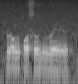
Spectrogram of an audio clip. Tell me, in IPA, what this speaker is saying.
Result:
ɻ ɤ˦ ŋ p ɤ˨˦ s ɹ̩˨˦ i˥˨ n ɻ ḛ˨˩ ɪ̯

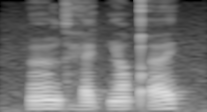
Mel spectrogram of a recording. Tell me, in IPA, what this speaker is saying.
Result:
œ̃ ɡʱ æ pʲ ɔ̃ qʼ e

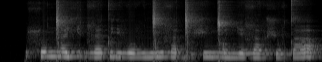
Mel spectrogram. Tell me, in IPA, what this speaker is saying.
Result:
ɬ o ŋ͡ǀ æ ç æ ɡ ɮ æ t i ɾʲ e v o v i ŋ͡ǀ i ɮ a ɡ͡ǀ i ʃ i ŋ͡ǀ ɔ ɲ e ɮ a v ʃ o v t a

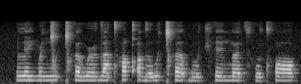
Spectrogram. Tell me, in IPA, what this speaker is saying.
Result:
l e˦ j m ə˞˦ ŋ͡ǀ u˦ ǀʰ œ˦ w ə˞˨˦ d a˨˦ tʰ ʊ˦˨ qʼ ʊ˦˨ ɡ ə˨˦ w ʊ˨˦ ǀʰ ɜ˦˨ ɓ u˨˦ t͡ʃʰ eː˦ ŋ œ˦˨ t͡sʰ u˨˦ tʰ ɔ˦

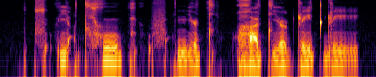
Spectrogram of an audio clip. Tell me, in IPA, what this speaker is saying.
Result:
t͡s ṵ j ɑ̰ tʲ x u kʲ ṵ f ɑ̰ nʲ ə˞ tʲ ɑ̰ ʁ ʌ tʲ ə˞ ʈ i tʲ ɖ i

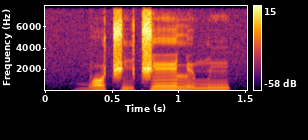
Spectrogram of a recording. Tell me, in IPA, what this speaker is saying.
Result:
b ɔ˨ t͡ʃ i˨ t͡ʃ eː˦ l ɪ˨ m ĩ˦

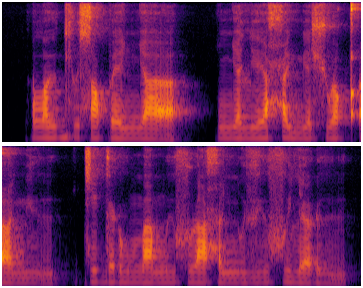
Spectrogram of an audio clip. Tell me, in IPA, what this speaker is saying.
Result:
lˠ ɨ ɡ j ɯ s ɑ p ɛ ɲ a | ɲ a lʲ ɛ ħ e mʲ a ʃ u qʼ ɛ mʲ ɨ | c e ɡ ɛ ɽ u m a m ɨ f ɹ a ħ ɯ ɲ u vʲ ɯ f ɨ lʲ a ɽ ɨ

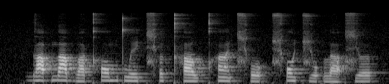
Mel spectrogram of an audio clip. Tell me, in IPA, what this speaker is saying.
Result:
ɡ a˦ ʔ n̪ a˥˧ b a˨˩ kʰ ɔ˦ m t̪ w e˧ t͡ɕʰ ə˥˧ kʰ a˧ w kʰ ã˥˧ t͡ɕʰ o˨ ʔ t͡ɕʰ ɔ˦ t͡ɕ o˨ ʔ l a˨ ʔ ɕ ə˧

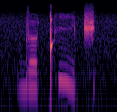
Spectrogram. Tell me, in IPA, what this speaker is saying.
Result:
d œ ǃʰ i t͡ʃ

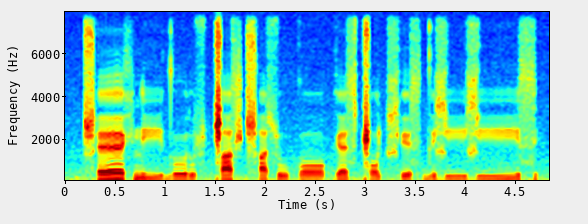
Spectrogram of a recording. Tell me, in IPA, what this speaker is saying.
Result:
ʈ͡ʂʰ ɛː x n iː d̪ ʊː ɾ u ɬ ǁ a s ʈ͡ʂʰ a ɬ u k ɔː k ɛ s ǁ ɔ t͡ɕʰ ɪ s d̪ ɪ ʑ iː ʑ iː s

